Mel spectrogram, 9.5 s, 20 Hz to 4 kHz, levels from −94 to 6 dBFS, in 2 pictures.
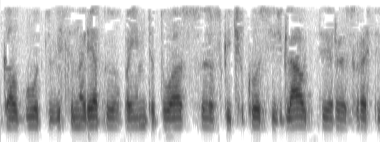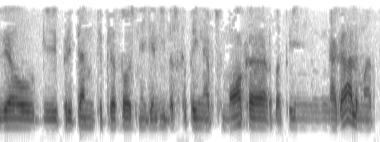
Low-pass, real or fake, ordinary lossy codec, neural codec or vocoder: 3.6 kHz; real; MP3, 16 kbps; none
